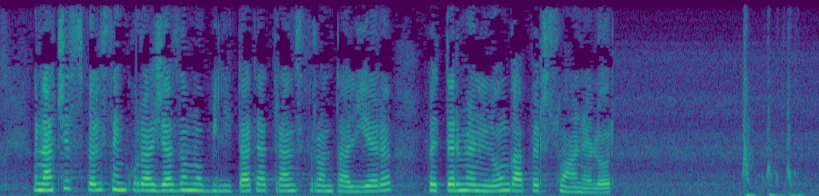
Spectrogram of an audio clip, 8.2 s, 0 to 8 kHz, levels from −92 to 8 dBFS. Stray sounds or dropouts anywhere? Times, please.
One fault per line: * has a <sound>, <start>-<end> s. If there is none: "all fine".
* has a whoosh, 7.4-8.1 s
